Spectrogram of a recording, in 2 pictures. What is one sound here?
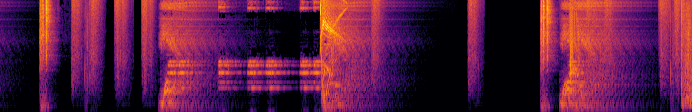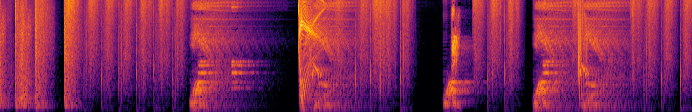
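Short chiming game sounds ring out as building pieces are placed.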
